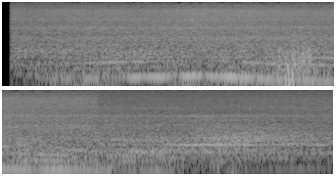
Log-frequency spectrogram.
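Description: Low, steady outdoor background rumble with hiss. The hiss drops away about five seconds in.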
